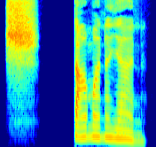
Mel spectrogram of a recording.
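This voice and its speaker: A woman's voice: mid-range voice, animated, slow pace, smooth, no room sound, clean studio sound. A woman voicing a firm, loving, emotional woman in a dramatic audiobook. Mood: firm, tearful. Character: firm, loving woman holding back tears. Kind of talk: dramatic audiobook character reading.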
